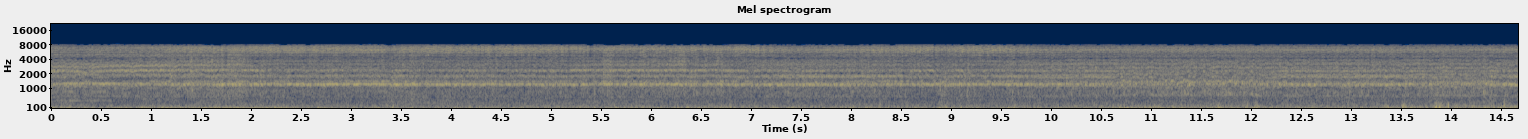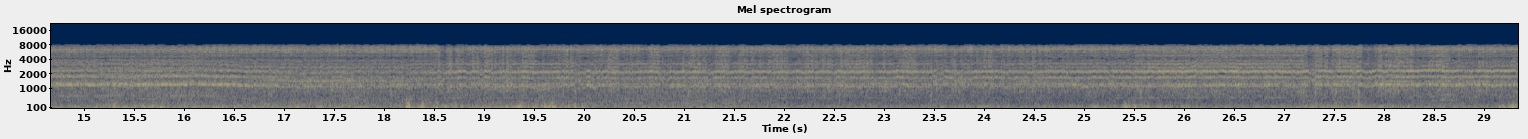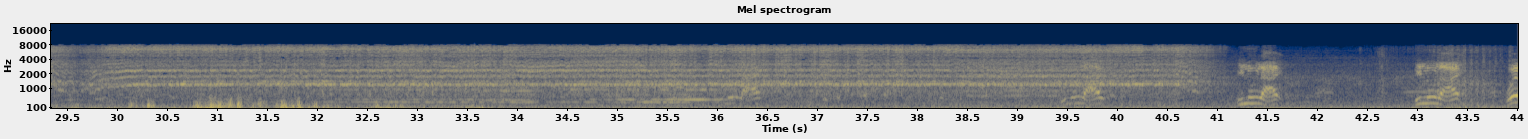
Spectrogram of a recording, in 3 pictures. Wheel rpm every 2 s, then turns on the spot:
160, 160, 160, 160, 160, 150, 160, 160, 150, 140, 140, 140, 140, 140, 140, 150, 150, 160, 160, 160, 80, 10.
42-44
